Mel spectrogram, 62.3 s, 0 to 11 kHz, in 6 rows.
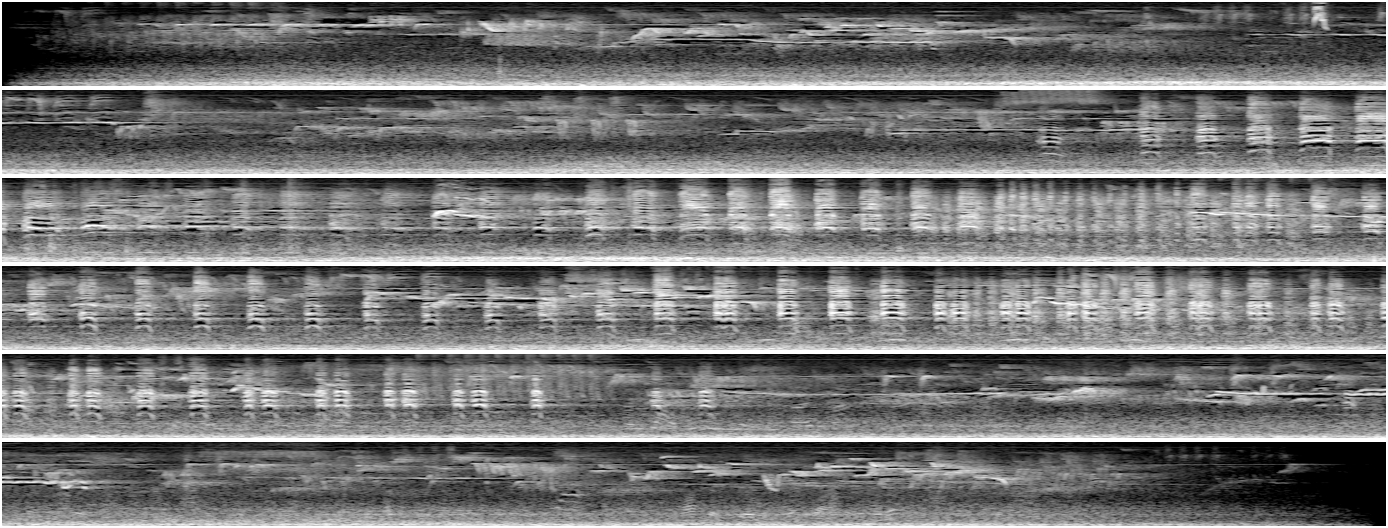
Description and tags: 2012 4 13 Red Kite
A flock of crows attacking a couple of Red Kites who are going to build a nest on an tall tree in a forest north of Cologne. Calls of the crows and the excited Kites. Marantz PMD671, Vivanco EM35 on parabolic shield.
predator-bird, birdsong, ravener, raptorial-bird, raptor, crow, kite, bird-of-prey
